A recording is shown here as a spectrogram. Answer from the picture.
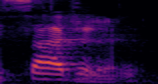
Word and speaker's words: sergeant: the balance sergeant it i know it's spelt surgeon but it's sergeant you may find the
